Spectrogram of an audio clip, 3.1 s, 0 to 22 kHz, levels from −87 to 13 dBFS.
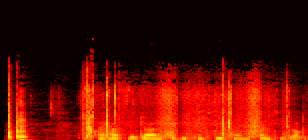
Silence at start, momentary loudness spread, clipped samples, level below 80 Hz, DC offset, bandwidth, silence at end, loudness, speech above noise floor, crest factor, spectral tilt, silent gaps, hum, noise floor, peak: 0.05 s; 8 LU; under 0.1%; -60 dBFS; under 0.1%; 15 kHz; 0 s; -22 LUFS; 27 dB; 22 dB; -2.5 dB/octave; none; none; -50 dBFS; 0 dBFS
